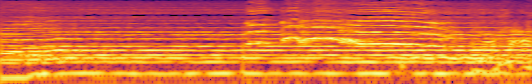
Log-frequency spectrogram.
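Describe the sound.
A rooster crows once, a long, harmonic-rich call that rises over a steady tonal background and holds loud for nearly two seconds.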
